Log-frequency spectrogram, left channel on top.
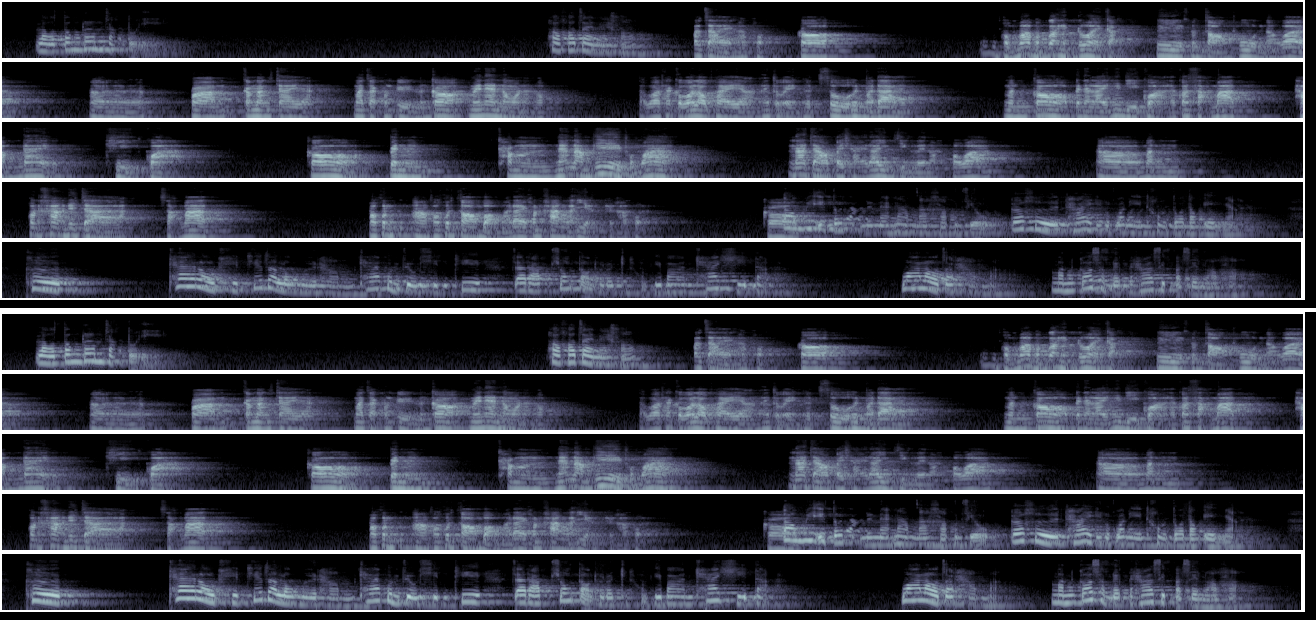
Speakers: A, on the right; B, on the left.
A: เราต้องเริ่มจากตัวเองพอเข้าใจไหมคะ
B: เข้าใจครับผมก็ผมว่าผมก็เห็นด้วยกับที่คุณตองพูดนะว่าเอ่อความกำลังใจอะมาจากคนอื่นมันก็ไม่แน่นอนอะเนาะแต่ว่าถ้าเกิดว่าเราพยายามให้ตัวเองฮึดสู้ขึ้นมาได้มันก็เป็นอะไรที่ดีกว่าแล้วก็สามารถทำได้ถี่กว่าก็เป็นคำแนะนำที่ผมว่าน่าจะเอาไปใช้ได้จริงๆเลยเนาะเพราะว่าเอ่อมันค่อนข้างที่จะสามารถ เพราะคุณอ่าเพราะคุณตองบอกมาได้ค่อนข้างละเอียดเลยครับผมก็
A: ตองมีอีกตัวอย่างหนึ่งแนะนำนะคะคุณฟิลก็คือถ้าอย่างทุกวันนี้ของตัวตองเองเนี่ยคือแค่เราคิดที่จะลงมือทำแค่คุณฟิลคิดที่จะรับช่วงต่อธุรกิจของที่บ้านแค่คิดอะว่าเราจะทำอะมันก็สำเร็จไปห้าสิบเปอร์เซ็นต์แล้วค่ะ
